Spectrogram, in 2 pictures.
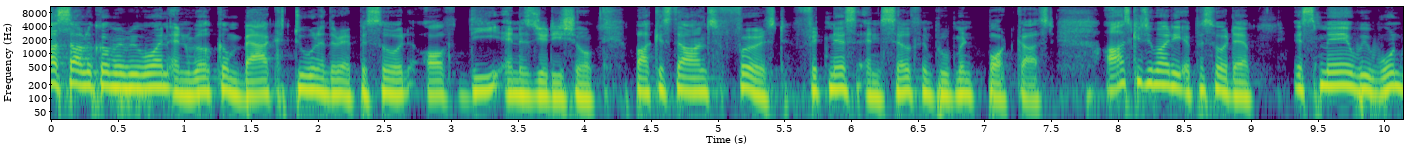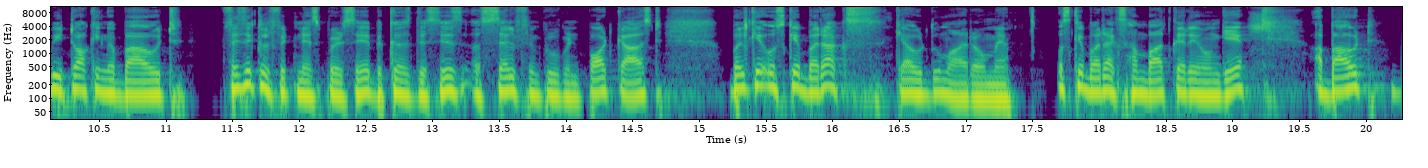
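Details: Adult male host; normal speech.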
